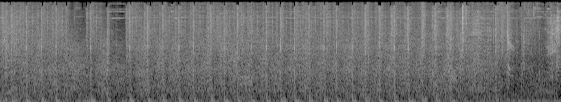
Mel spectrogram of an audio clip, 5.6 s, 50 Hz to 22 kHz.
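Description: Rapid automatic gunfire in a Cyberpunk 2077 firefight, dense bursts of shots in quick rhythm that fill the scene loudly and continuously, with brief gaps near the start and end.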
